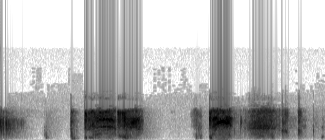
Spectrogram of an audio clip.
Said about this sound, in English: Excuse me, folks, for coughing.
